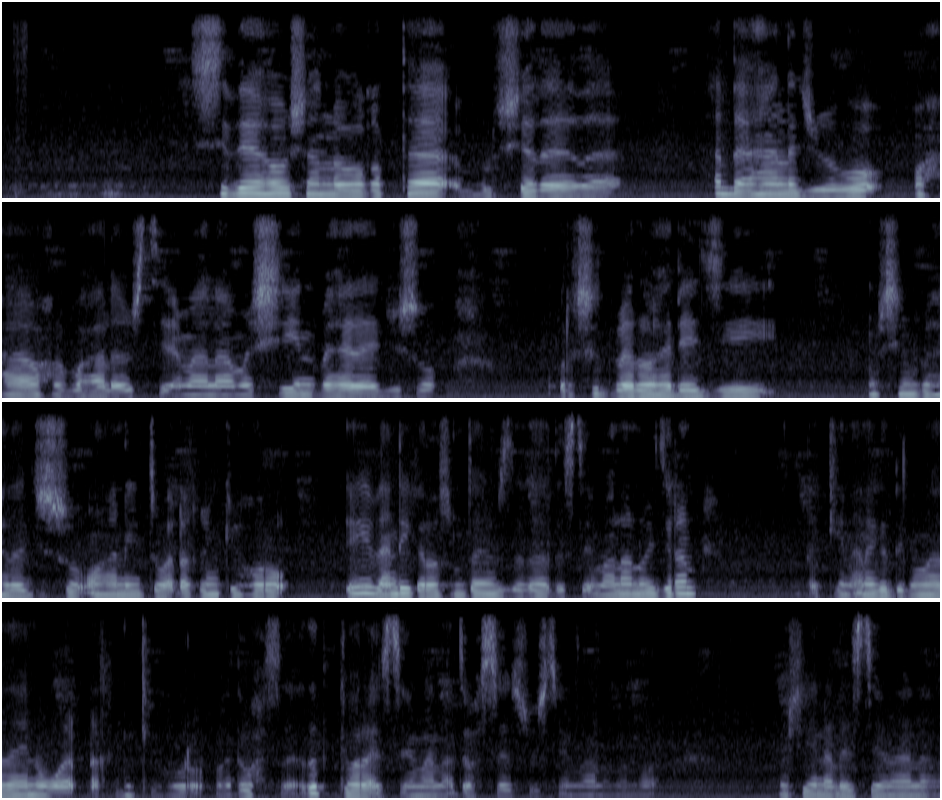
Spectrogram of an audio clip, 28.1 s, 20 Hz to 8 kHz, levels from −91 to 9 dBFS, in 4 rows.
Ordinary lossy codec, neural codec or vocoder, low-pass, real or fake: none; none; 7.2 kHz; real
